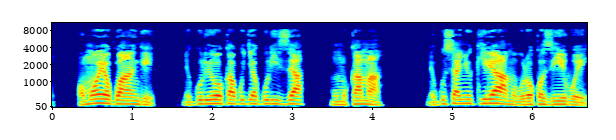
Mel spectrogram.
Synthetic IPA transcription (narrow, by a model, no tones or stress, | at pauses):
o̞mwo̞ːjo̞ɡwaːŋɡe̞ | ne̞ɡuljoːkaɡuɟaɡuliza | mumukama | ne̞ɡusaɲukiɾamuβulo̞ko̞ziːβwe̞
